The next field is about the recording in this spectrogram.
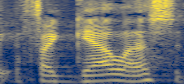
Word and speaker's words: Phygellus: This you know, that all those in Asia have turned away from me, among whom are, how you say, Phygellus, it's a hard G, and Hermogenes.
